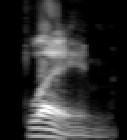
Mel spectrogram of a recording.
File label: "blame", American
